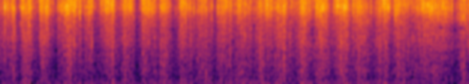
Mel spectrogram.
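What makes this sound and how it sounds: Long nails scratch and brush through the long bead fringe and beaded front of a black beaded fabric purse. Heard as dense, bright rattling and clicking strokes that repeat in quick, uneven bursts with short pauses between them.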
